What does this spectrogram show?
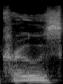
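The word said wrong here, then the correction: Curze: Come on. – Which, it's Kurz.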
